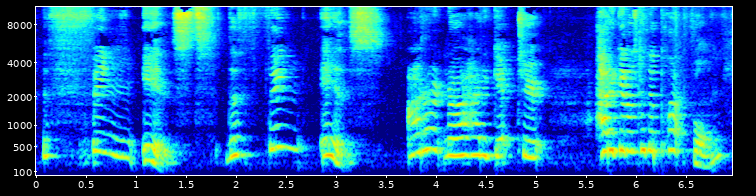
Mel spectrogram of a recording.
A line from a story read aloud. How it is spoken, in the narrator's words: she said kindly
